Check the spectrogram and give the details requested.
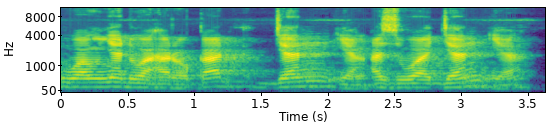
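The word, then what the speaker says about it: أزواجا: Jan yang azwajan ya tulisannya azwajan tapi kita baca azwaja kenapa? Karena kita berhenti di sini.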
